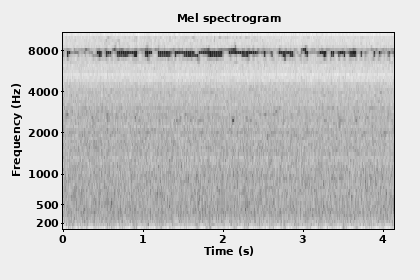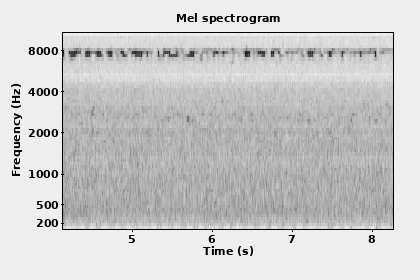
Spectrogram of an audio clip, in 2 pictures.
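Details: 1969 Ford, 52,000 miles, idling just after first start in 23 years: steady, even low V8 rumble with regular beat, no misses or knocks; still needs plug wires, burning off oil poured down the cylinders.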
